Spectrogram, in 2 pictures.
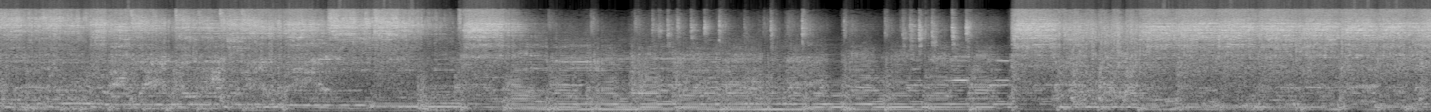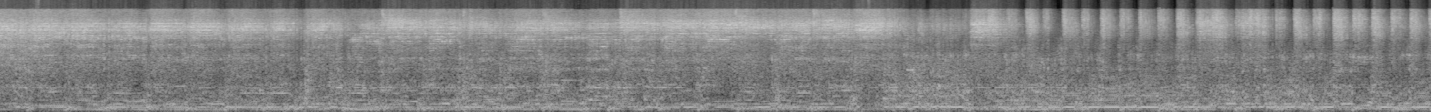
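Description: Punk rock band playing live and loud: distorted electric guitars and a drum kit, with no singing. About five seconds in the cymbals drop out for about five seconds while the guitars hold low chords over drum hits, then the full band crashes back in.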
